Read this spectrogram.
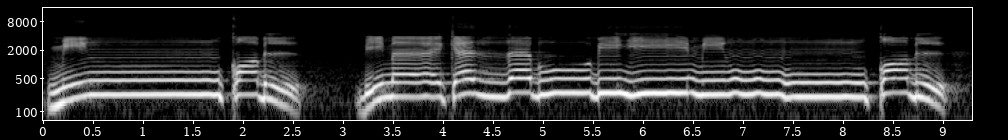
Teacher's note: nun mati bertemu dengan qaf dengung dua harakat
